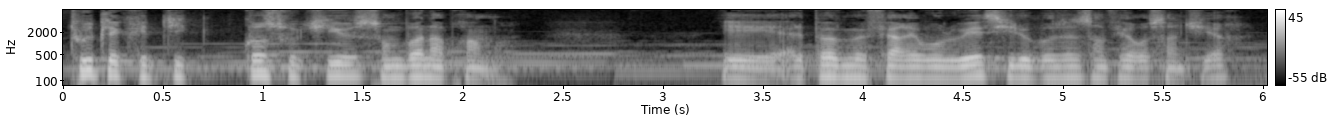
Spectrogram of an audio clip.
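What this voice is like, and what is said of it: Northern French regional accent. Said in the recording (French): “mon accent du Nord-Pas-de-Calais”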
